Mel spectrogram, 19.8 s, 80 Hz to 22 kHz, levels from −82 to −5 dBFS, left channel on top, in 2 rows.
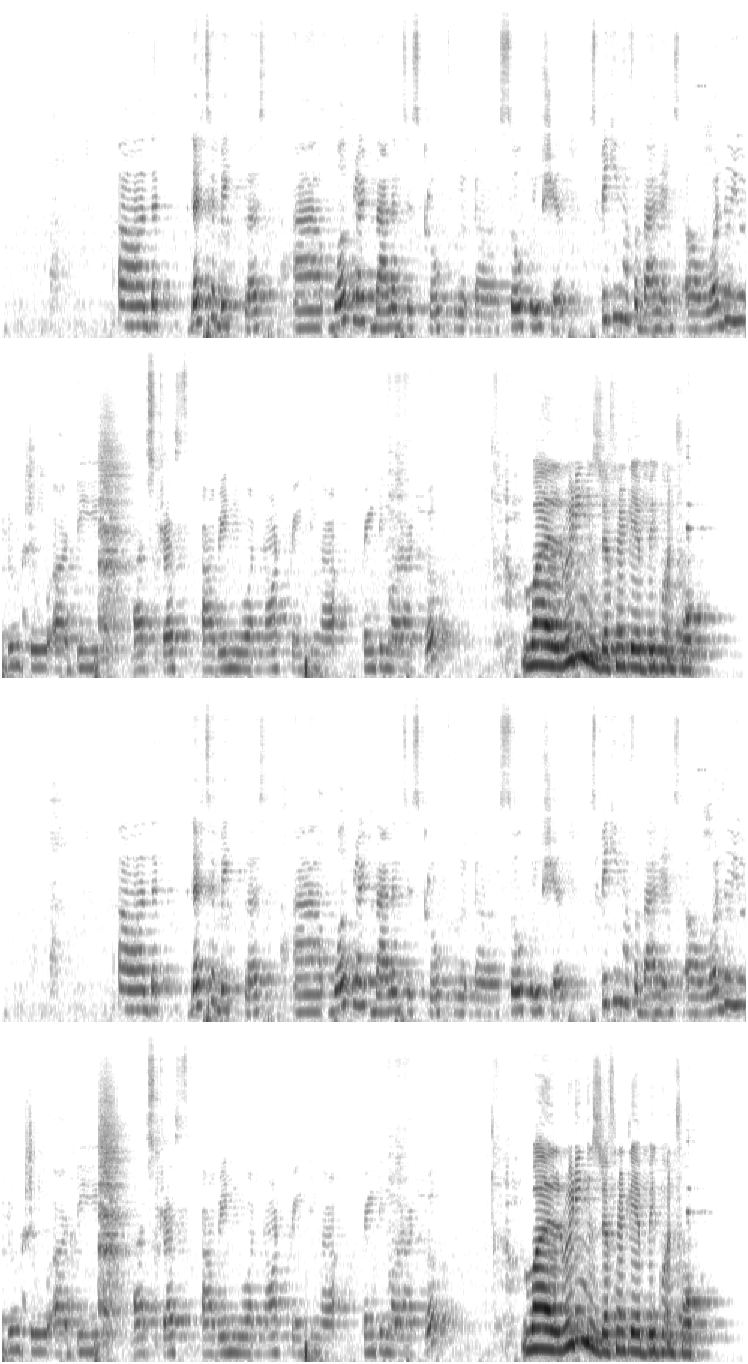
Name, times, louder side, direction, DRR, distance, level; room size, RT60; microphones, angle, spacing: voice 1, 1.5-2.1 2.5-3.5 3.9-7.5 8.0-11.2 11.7-12.2 12.6-14.4 14.7-15.7 16.5-16.8 19.0-19.1, left 1 dB, 10° left, 6 dB, 1.4 m, -35 dB
voice 2, 11.2-11.5 16.8-19.1, right 1 dB, 30° right, 7 dB, 2.4 m, -22 dB
27.5 x 21.0 x 5.7 m, 0.82 s
head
